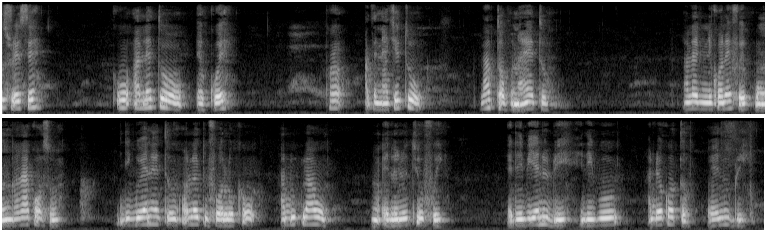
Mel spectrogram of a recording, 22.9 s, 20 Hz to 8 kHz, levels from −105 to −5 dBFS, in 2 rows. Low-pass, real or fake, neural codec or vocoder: 7.2 kHz; fake; vocoder, 44.1 kHz, 80 mel bands, Vocos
